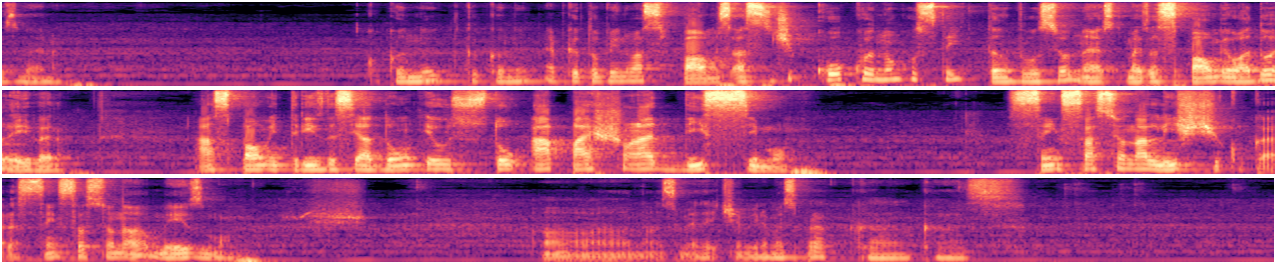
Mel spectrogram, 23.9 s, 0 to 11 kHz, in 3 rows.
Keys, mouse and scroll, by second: 6.7-9.1 drag, 9.1-10.4 right drag, 10.4 r, 12.4-15.4 drag, 19.9-22.5 drag, 22.8 right click, 23.5 click.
